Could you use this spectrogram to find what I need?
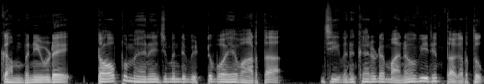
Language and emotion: Malayalam, sad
